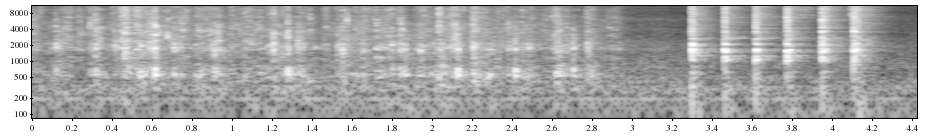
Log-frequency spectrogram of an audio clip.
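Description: A whisk or spoon stirs a custard of hot cream and egg yolks in a bowl, a soft steady swishing rhythm for a few seconds, ending in several sharp quick taps against the rim.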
